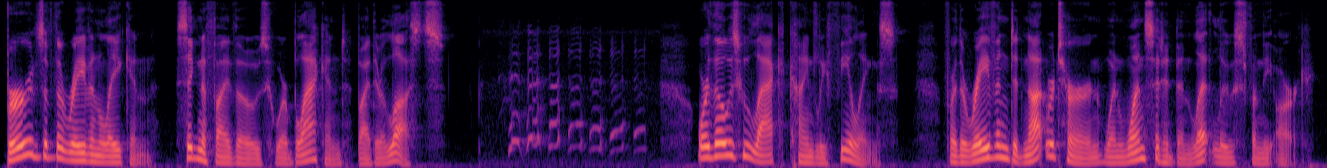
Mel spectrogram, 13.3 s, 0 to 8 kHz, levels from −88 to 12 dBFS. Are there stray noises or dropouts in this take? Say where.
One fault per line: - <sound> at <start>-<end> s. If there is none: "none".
- laugh at 5.0-6.5 s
